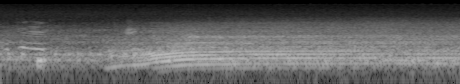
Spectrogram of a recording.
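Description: A motorboat engine revs up and drones steadily in the distance.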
